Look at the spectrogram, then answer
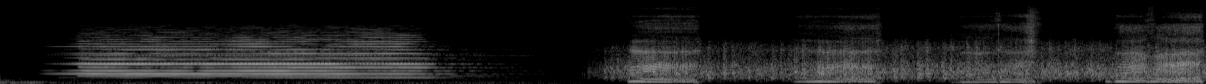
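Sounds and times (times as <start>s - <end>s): steam locomotive whistle: 0.4s - 5.1s.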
